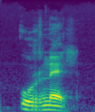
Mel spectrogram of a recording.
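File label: "Oornel", pronunciations; Fourth Way; Beelzebub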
